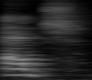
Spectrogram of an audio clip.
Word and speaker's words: ecg: wrote c um so their word for edge for instance is spelled ecg that's edge in old english if we want to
